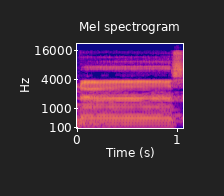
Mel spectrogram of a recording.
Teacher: jadi Nun bertasdid didengungkan 100%.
